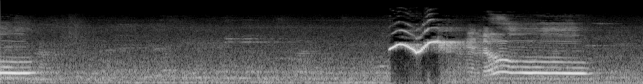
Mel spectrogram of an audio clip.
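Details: A talking black myna gives a loud, wavering whistle that rises and falls, then a rough screech and a long level whistle, over a steady background hum.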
